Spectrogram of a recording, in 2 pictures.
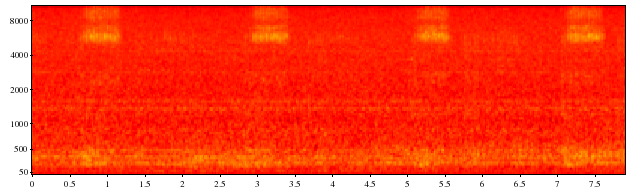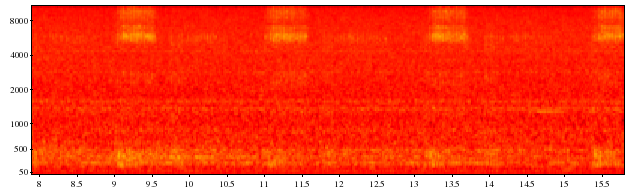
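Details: Heidi, a pet cat, purrs continuously under a massage while sunbathing, November 19, 2020. The deep, even rumble holds steady for the whole stretch, overlaid by faint airy high bursts that recur regularly about every two seconds.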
